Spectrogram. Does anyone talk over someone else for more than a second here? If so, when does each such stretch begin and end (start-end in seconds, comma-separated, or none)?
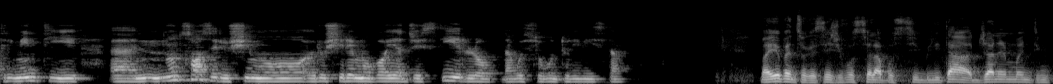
none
